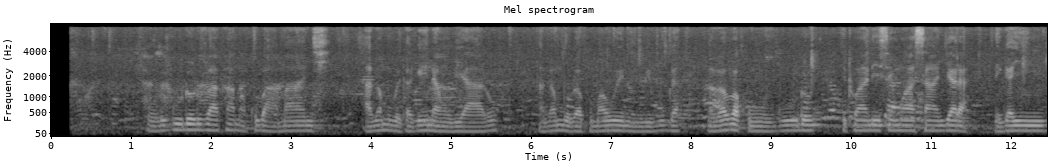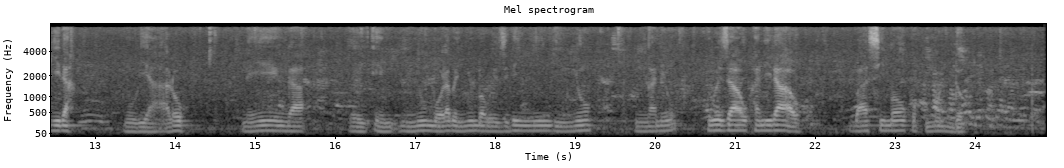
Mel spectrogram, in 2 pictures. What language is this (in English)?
Ganda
